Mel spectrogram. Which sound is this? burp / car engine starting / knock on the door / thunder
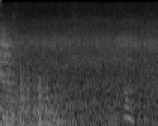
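thunder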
